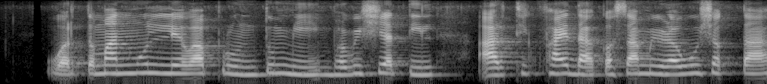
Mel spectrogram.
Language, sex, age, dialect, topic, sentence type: Marathi, female, 25-30, Varhadi, banking, statement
